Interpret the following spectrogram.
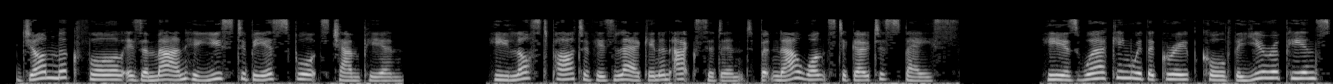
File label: English SLOW Reading; John McFall From Sports Champion to Space Explorer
